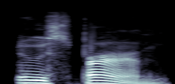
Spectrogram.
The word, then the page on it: oosperm: American English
